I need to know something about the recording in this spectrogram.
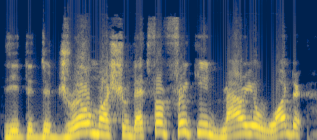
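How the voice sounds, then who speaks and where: Guy doing a rambly movie review rant, kinda high voice, exasperated, keeps tripping on words, music in the background. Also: expressive, moderate pace, a little mellow. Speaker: video game movie reviewer. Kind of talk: casual comedic rant recap of a film.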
